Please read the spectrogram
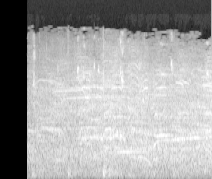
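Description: After half a second of dead silence at an edit, basketball game sound in an arena: a basketball bouncing on the hardwood court over steady crowd noise, with short high squeaks scattered through it.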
